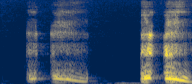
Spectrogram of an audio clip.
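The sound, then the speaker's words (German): Two pairs of short, rough throat-clearing bursts, fairly loud, with a brief quiet gap between the pairs and no speech. “kurze Räusperung hier.”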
